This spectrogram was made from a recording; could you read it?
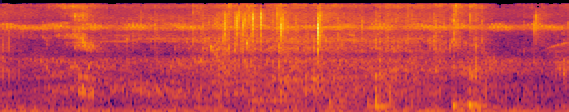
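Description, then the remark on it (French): Water runs from a tap into a plastic jerrycan, a steady trickle with scattered small splashes and drips over a faint background hiss. “Regardez mon bidon, je ne gaspille pas l'eau. Je prends l'eau toujours au robinet.”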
